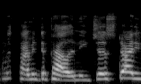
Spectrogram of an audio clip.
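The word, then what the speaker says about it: Tomie dePaola: His name's Tommy DePaola. That's how we pronounce it.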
